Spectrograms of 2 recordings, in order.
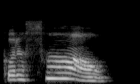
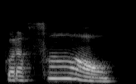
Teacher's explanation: el aire sale en mayor proporción por la nariz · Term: nasalizada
